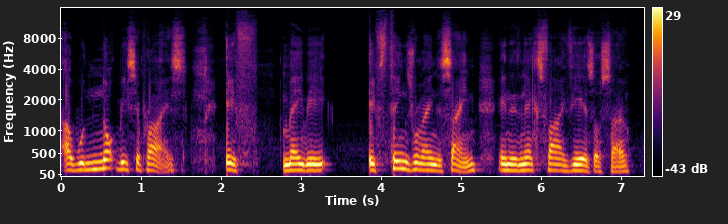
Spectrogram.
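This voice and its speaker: A senior coach from England, an older man with a medium-pitched voice, tells stories in an interview. His anecdotes are animated, peppered with rhetorical questions and frequent checks that the listener is following and agrees.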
